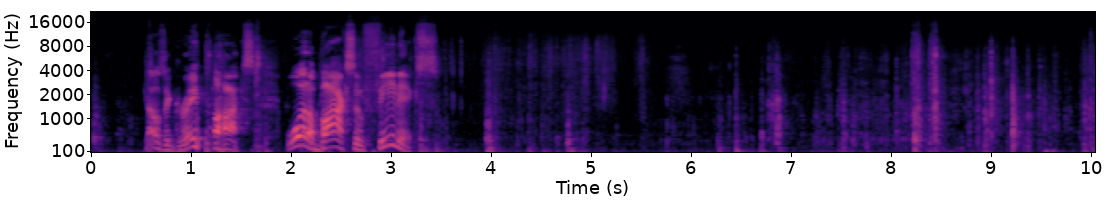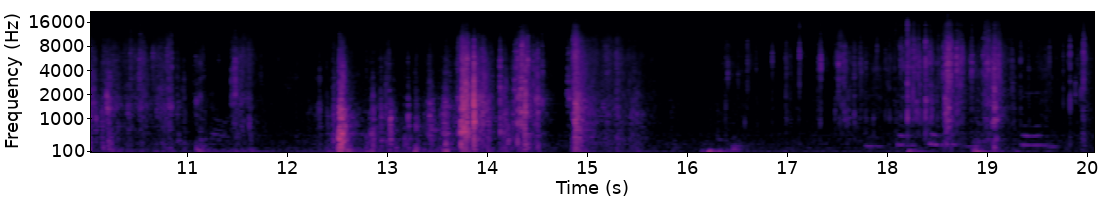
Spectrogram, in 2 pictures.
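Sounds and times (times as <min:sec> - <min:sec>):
cards rustling: 0:00.6 - 0:11.7, 0:16.5 - 0:20.0
wrappers tearing and crinkling: 0:03.4 - 0:05.7, 0:06.7 - 0:11.8, 0:13.4 - 0:15.7, 0:16.4 - 0:20.0.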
